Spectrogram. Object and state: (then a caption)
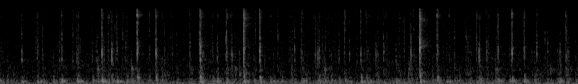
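Plastic laptop keyboard being typed on. Fingertips type steadily on the plastic keys of a silver Dell laptop with a metal and plastic body, producing a quick, uneven stream of soft taps. Each tap is a short, dry click with a bright edge over a muffled low thump, dying away almost instantly, and a few keystrokes land noticeably harder than the rest.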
